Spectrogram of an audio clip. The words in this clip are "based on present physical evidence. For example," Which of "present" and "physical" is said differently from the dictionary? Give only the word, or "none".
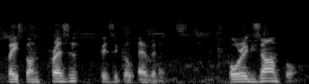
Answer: none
